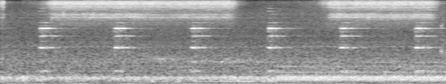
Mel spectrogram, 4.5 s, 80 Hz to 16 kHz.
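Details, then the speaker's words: Cataract surgery on an 80-year-old woman: the phacoemulsification machine runs in sculpt mode with high torsional energy to cut a small central trench, to about 70% depth, before chopping. Steady machine hum with regular tonal beeps, about 140 a minute. "so i'm using sculpt mode with a high torsional energy to create a small central trench that is being done quite easily"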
